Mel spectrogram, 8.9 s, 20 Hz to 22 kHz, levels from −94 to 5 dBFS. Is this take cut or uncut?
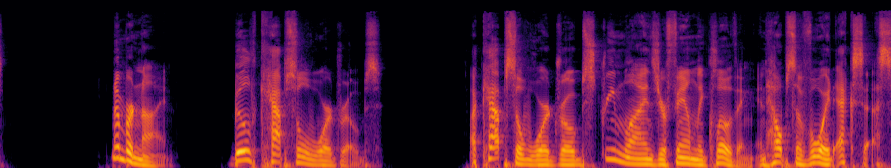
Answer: uncut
